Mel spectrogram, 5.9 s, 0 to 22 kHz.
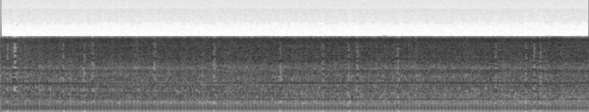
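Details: Craftsman YS4500 tractor, Briggs & Stratton 22hp Intek OHV twin, after carb cleaning and intake reseal fixed choke-only running: even steady beat, no misses or hunting, running how it should.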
